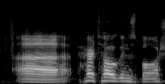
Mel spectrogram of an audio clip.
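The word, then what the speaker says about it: 's-Hertogenbosch: Apostrophe S is not something you can just, like, pronounce. Hertogen's Bosch, where Hertogen means dukes and Bosch is forest.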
